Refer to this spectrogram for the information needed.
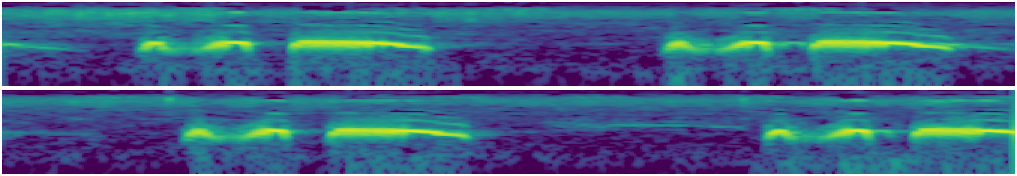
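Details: Low, soft coos from a spotted dove: four phrases, each a pair of brief notes then a long, full coo ending in a falling slur, spaced about every one and a half to two seconds.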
